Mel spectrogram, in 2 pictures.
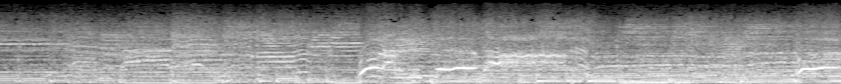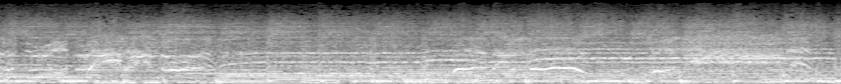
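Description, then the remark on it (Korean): A loud, full-band rock song plays throughout, with a raspy, strained male voice belting and wailing over driving instruments at a steady volume. “해서 어, 음악 하나 올려주셨는데 한번 아. 들어보고 가겠습니다.”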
